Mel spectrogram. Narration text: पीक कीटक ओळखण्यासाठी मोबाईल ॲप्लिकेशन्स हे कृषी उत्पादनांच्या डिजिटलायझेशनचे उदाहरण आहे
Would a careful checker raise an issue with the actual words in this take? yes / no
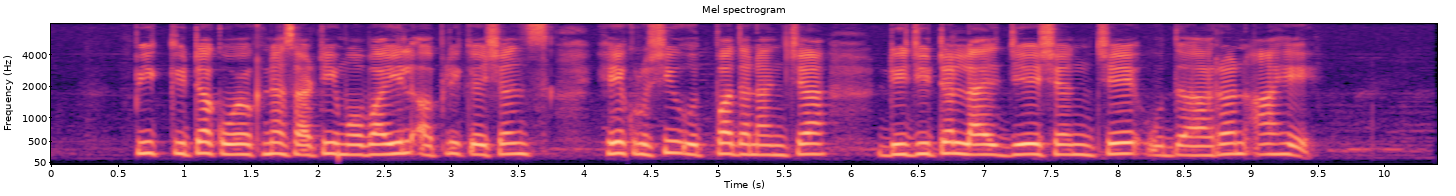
no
